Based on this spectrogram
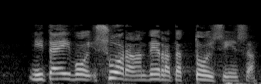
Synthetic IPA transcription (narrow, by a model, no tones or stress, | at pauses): niːt̪æeiʋoisuorɑːnʋerːɑt̪ɑt̪toisiːnsɑ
